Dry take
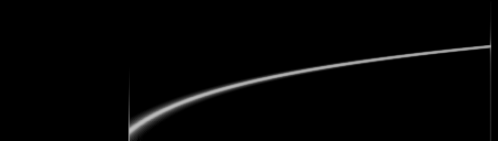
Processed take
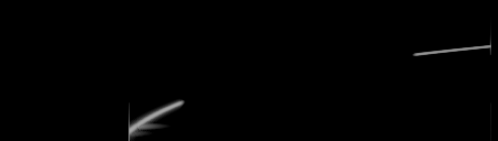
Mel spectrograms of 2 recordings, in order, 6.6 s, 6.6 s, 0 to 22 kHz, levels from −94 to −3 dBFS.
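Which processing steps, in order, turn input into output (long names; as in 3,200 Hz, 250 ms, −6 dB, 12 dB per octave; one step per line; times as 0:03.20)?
linear-phase brick-wall band-stop 1,100–5,200 Hz
hum removal 160.6 Hz, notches 2
level −8.5 dB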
